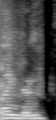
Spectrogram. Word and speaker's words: Langdon: Langden is it is that how you pronounce his last name? Something like that. Langdon.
